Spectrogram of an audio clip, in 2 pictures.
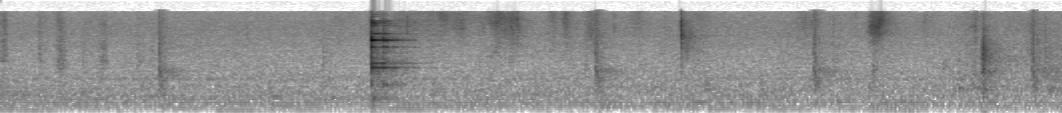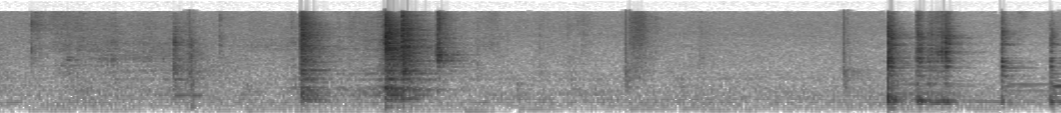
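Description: Kitchen utensils and dishes clinking and knocking during food preparation. There is a single ringing clink about two seconds in, more clatter in the middle, and a quick cluster of the loudest knocks near the end.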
